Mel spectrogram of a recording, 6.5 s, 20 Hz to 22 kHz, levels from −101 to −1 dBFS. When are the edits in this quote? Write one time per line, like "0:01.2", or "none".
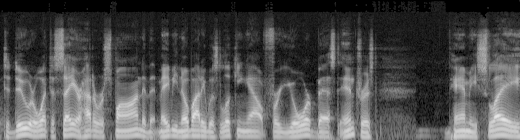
none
